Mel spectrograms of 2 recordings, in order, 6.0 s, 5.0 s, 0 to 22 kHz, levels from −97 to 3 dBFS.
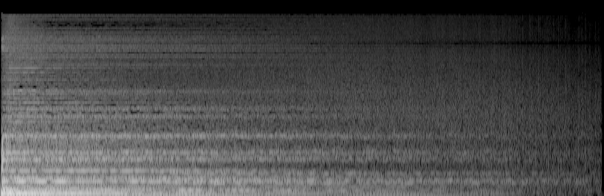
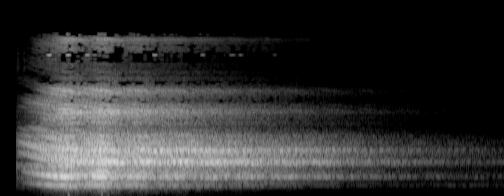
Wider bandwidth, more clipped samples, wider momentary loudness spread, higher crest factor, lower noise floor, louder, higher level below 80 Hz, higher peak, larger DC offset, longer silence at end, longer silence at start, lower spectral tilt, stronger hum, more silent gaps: first, 16 kHz vs 11 kHz; neither; first, 26 LU vs 21 LU; about the same, 20 dB vs 20 dB; second, -58 dBFS vs -70 dBFS; second, -26 LUFS vs -19 LUFS; first, -28 dBFS vs -80 dBFS; second, -6 dBFS vs -2 dBFS; neither; second, 1.3 s vs 1.75 s; second, 0 s vs 0.2 s; first, -6 dB/octave vs -1.5 dB/octave; neither; neither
